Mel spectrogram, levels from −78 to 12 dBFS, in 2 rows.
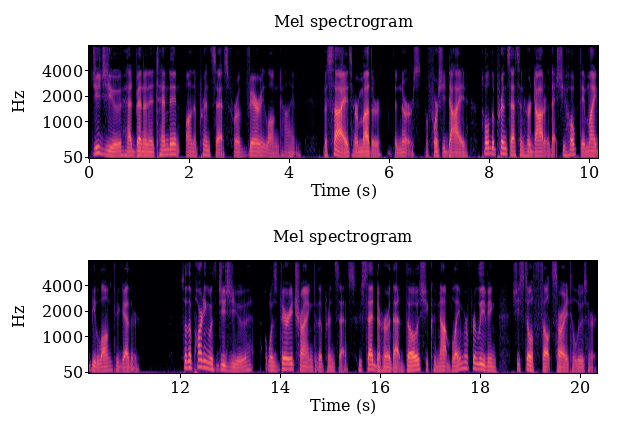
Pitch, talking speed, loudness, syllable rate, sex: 105 Hz, 195 wpm, -21 LUFS, 5.0 syllables/s, male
